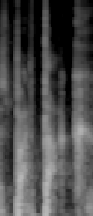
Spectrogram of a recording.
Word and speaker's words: Spartak: è che lo Spartak, si dice Spartak con l'accento sulla finale H, non è che ti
